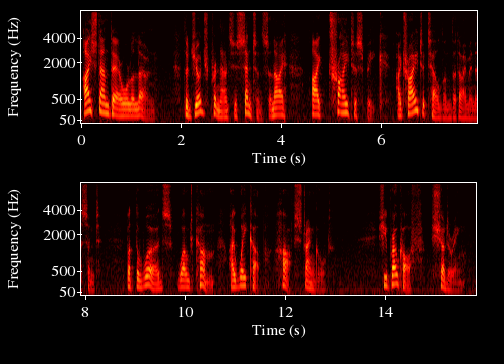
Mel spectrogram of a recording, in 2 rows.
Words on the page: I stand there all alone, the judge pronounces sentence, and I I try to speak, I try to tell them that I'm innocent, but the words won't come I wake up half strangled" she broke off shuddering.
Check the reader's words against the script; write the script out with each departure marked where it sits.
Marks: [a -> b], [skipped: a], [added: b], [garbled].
I stand there all alone, the judge pronounces sentence, and I I try to speak, I try to tell them that I'm innocent, but the words won't come I wake up half strangled" she broke off shuddering.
